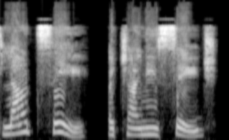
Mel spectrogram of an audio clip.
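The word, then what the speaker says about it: Lao-tse: That organization one 25 centuries ago, Laay, pronounced loud, a Chinese sage, said some things that readers of this book might use today.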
